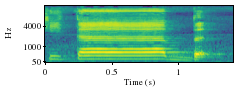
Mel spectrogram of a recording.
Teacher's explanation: qalqalah yang maksud dia ada detakan, ada lantunan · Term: qalqalah kubra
